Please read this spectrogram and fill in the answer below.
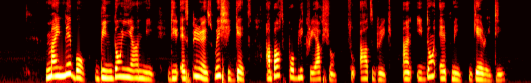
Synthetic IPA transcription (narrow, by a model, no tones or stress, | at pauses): maɪnebɔ | bĩndɔ̃njãnmi | diʔɛkspiɹiɛ̃nsweʃiɡɛts | abaʊtpʰɔblikɹiakʃɔ̃n | tʰuatbɹek | ʔãnitdɔ̃nhɛlpmiɡɛtɹɛdi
